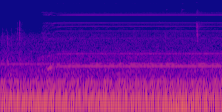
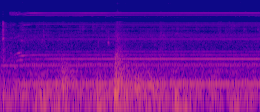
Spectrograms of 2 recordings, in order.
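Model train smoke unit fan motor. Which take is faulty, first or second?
second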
